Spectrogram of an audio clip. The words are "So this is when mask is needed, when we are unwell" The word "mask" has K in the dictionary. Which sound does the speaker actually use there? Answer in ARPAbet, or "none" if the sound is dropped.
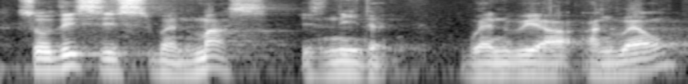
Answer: none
